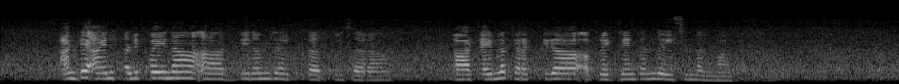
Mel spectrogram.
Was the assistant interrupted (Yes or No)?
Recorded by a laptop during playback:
No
